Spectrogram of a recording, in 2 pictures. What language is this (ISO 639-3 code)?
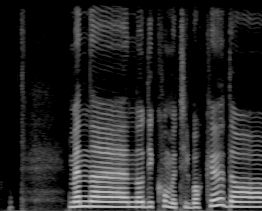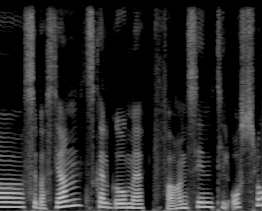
nor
